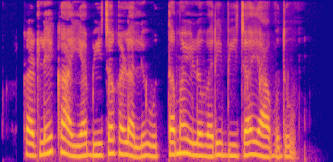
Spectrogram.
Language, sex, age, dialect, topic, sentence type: Kannada, female, 18-24, Mysore Kannada, agriculture, question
